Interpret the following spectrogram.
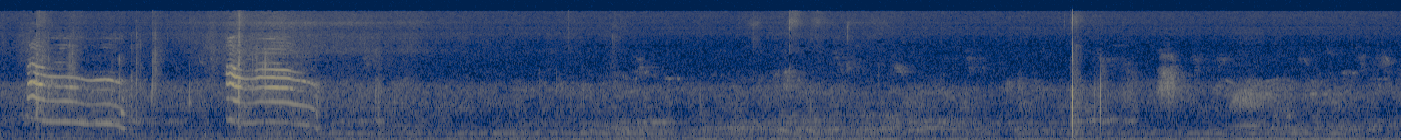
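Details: Hungry cat being fed: two clear, drawn-out meows in the first three seconds, each rising then bending down with bright harmonics, followed by a long stretch of low room hum and a single sharp click.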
